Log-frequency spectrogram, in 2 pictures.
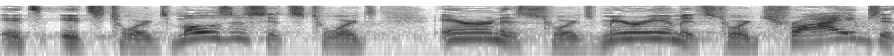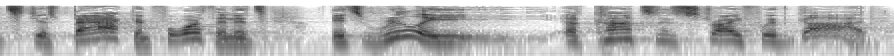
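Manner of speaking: ordinary talk, nothing marked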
